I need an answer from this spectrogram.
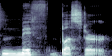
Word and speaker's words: mythbuster: Careful so you don't pronounce it as e. E is a tense sound and here we want a more relaxed sound.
